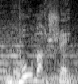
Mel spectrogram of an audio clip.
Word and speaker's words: Beaumarchais: le domaine du Beaumarchais, qu'on prononce Beaumarchais.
